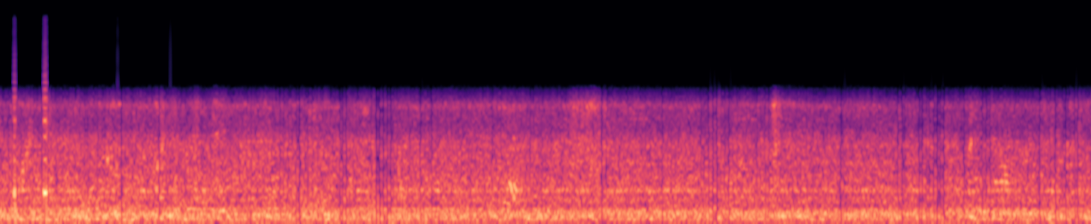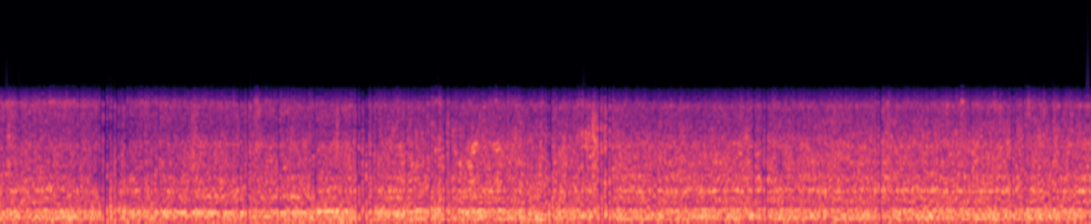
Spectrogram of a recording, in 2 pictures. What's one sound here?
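A bus engine hums and rumbles steadily while driving along a road.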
